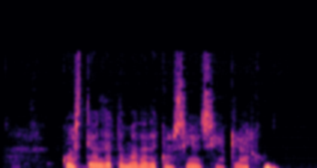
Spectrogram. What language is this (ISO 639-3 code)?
glg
